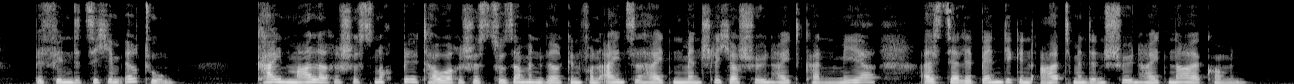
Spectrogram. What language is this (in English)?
German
